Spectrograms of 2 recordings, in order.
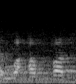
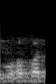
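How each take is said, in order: First: محبت said with a short a in the first syllable, mahabbat; the correct reading محبت with zabar on m; teacher correcting محبت to ma-habbat for the class; correct vowel. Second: محبت said with u in the first syllable, muhabbat; the mistaken reading محبت with a short u after m; teacher showing the common wrong form محبت as mu-habbat; wrong vowel. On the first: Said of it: "میم کی زبر ہے، محبت". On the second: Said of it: "میم کی زبر ہے". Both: Shown as a demonstration.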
